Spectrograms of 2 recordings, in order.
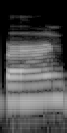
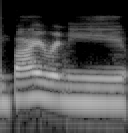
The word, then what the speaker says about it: Byrne: It's pronounced Byrne, but it's not spelled that way. And so, people would say Byrony or Bernie, or they would put an S at the end, because at the time, Mr.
